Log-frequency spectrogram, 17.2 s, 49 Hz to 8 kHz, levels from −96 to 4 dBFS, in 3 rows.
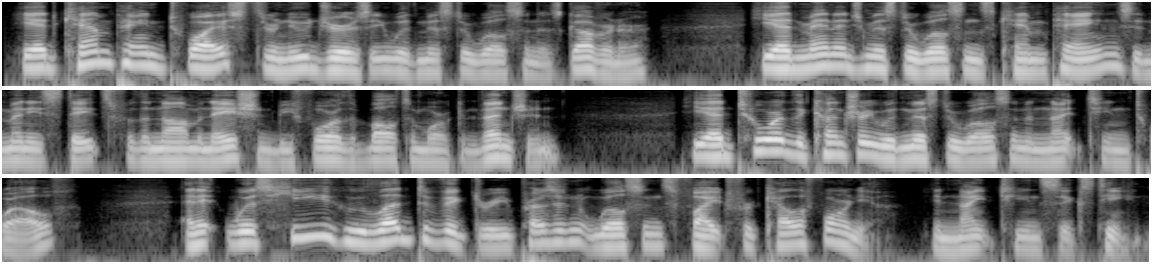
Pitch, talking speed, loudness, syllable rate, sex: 135 Hz, 190 wpm, -19 LUFS, 6.1 syllables/s, male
